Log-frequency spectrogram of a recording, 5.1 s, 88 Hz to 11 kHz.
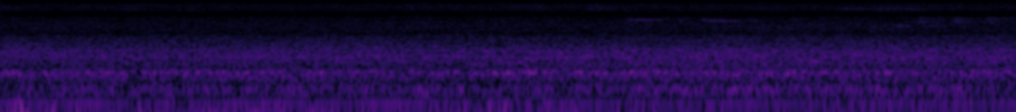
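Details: On 24 May 2024 an incoming honey bee swarm, still about 50 feet up and circling before settling, fills the air with a steady, dense, low droning buzz; possibly from neighbourhood or feral hives.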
